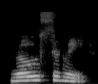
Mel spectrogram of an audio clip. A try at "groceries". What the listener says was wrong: S. Để ý cho cô có S hay không S nha. Groceries. Groceries.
